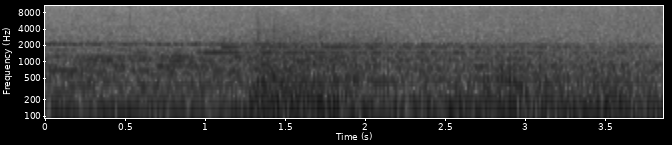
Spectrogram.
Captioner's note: thunder cracks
